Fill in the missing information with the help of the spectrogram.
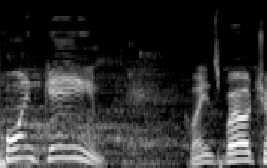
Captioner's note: ball pounding; yelling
